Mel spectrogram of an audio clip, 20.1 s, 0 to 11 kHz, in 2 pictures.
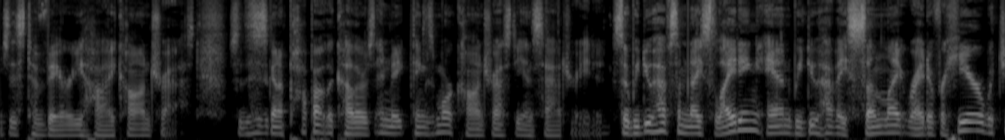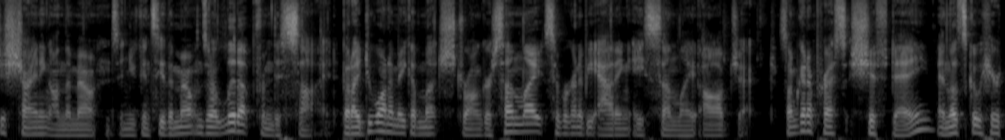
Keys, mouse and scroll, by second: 0.9-4.3 drag, 4.3-6.9 shift+middle drag, 6.9 scroll up 1, 7.1 middle click, 7.4 scroll down 1, 7.6-10.0 middle drag, 10.0-10.6 scroll up 3, 10.6-12.0 scroll up 2, 10.7 middle click, 12.0-12.9 scroll up 1, 12.9 KP_0, 17.3 shift+middle click, 18.0-18.6 scroll down 3, 18.6 shift+a.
